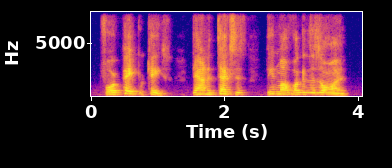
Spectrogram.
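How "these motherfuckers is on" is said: ordinary talk, nothing marked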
